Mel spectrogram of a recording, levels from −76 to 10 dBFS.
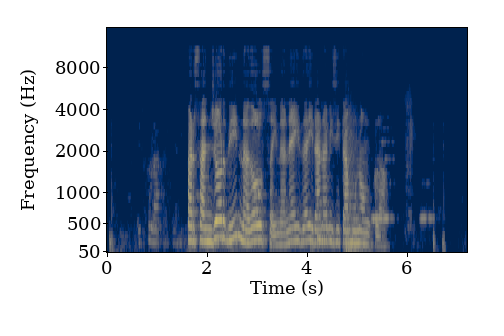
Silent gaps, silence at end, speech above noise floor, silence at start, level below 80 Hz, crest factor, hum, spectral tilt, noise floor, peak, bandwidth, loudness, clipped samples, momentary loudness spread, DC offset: none; 0.45 s; 37 dB; 0.05 s; -50 dBFS; 20 dB; none; -5.5 dB/octave; -58 dBFS; -2 dBFS; 11.5 kHz; -20 LUFS; under 0.1%; 23 LU; under 0.1%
